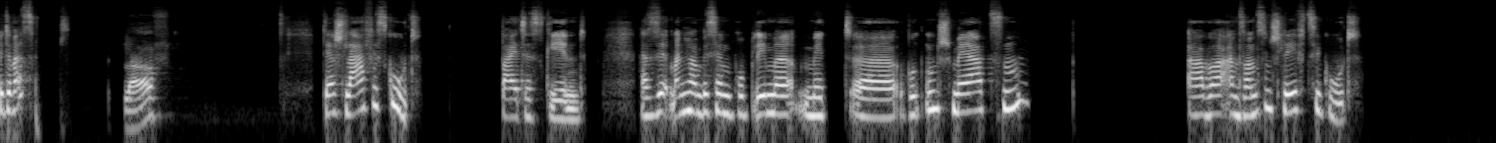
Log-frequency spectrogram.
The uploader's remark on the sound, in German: Instagram Live Talk hier als Podcast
